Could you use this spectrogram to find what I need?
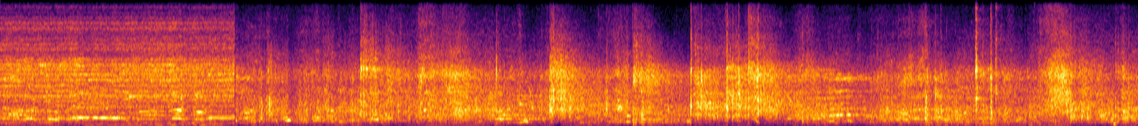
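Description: A crowd of spectators murmurs and chatters in an echoing rink.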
